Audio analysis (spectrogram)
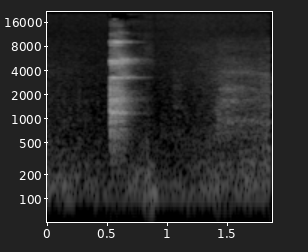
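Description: A single bright glassy clink rings out, a quick toast of glasses or bottles of Helles beer touching, with a short ringing decay that fades into quiet.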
